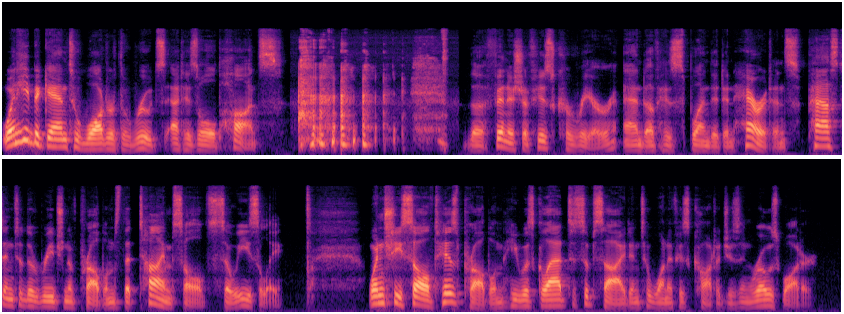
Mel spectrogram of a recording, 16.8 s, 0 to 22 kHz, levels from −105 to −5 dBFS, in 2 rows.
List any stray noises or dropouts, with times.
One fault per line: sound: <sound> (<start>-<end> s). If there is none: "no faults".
sound: laugh (3.0-4.5 s)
